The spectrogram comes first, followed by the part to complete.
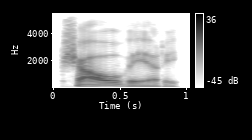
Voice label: "Gschauweri", Hianzisch, Mundart, Burgenland; Gesichtsausdruck

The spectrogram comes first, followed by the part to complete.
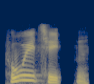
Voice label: "Huizhittn", Hianzisch Mundart; w Holzhütte

